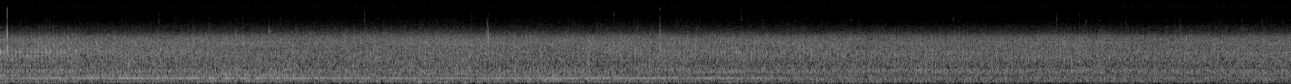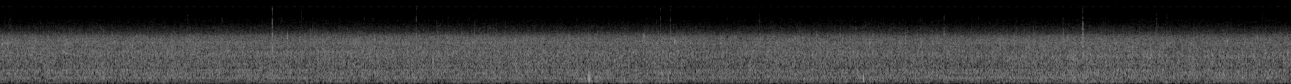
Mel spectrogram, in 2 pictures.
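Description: Steady rushing of heavy rain together with a stream in flood, its water running high over its banks.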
